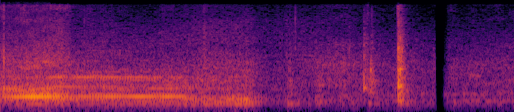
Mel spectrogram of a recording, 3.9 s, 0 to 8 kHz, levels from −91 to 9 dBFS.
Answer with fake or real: real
